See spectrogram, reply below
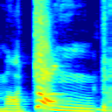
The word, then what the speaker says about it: Mahjong: I thought it was a silent J. – No, it's not. It it's a loud J. It's, in fact, Mahjong, like that.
